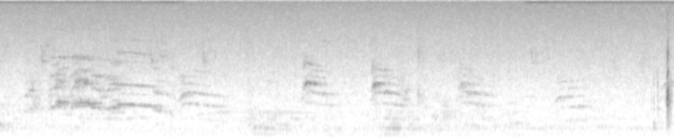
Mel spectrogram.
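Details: A very sick cat giving strained, wavering meows that rise and fall, several drawn-out cries spaced a second or two apart over a low background hum, with a sharp click near the end.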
